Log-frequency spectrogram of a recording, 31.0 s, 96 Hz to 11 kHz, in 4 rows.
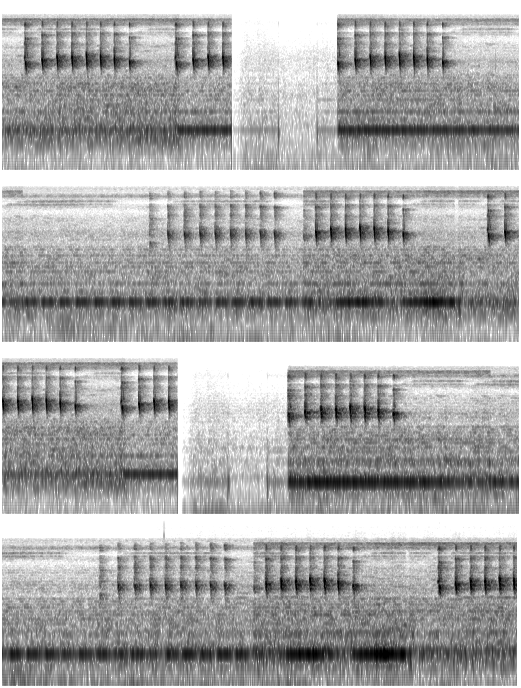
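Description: House gecko (cicak) calling: repeated runs of about ten quick, sharp chirps, each run lasting about a second and a half, over a steady low hum. The sound cuts out briefly about 4 seconds in and again around 18 seconds in.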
